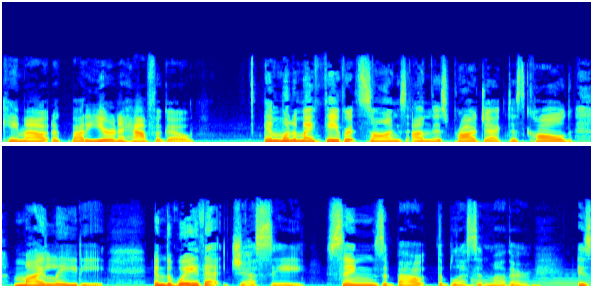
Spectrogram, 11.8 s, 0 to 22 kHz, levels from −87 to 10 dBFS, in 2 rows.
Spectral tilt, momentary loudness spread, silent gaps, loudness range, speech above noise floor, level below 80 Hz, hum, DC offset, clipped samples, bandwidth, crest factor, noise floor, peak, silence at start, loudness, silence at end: -6 dB/octave; 11 LU; none; 3 LU; 26 dB; -32 dBFS; none; under 0.1%; under 0.1%; 13.5 kHz; 16 dB; -44 dBFS; -2 dBFS; 0 s; -18 LUFS; 0 s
